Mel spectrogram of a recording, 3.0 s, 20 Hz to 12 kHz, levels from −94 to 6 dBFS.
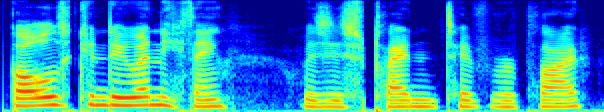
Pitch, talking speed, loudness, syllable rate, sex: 210 Hz, 160 wpm, -19 LUFS, 5.2 syllables/s, female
